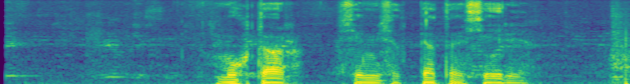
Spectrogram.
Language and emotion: Russian, neutral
